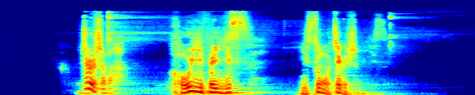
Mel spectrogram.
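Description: A young man asks a question calmly, close by.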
